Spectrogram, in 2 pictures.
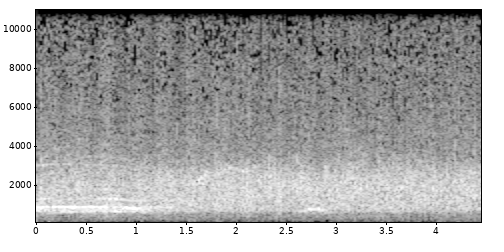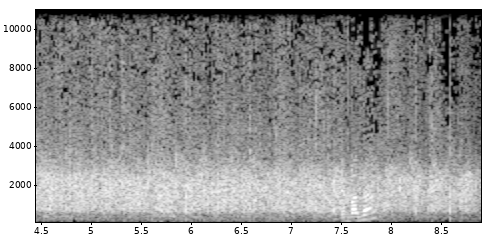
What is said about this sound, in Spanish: bueno, antes de nada, un aplauso para Ricardo y Grison, que luego se me da las manos.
